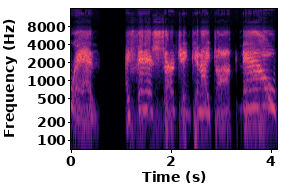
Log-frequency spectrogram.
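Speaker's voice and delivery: whisper-yelling. Voicing a goblin signing to a companion: whisper-yelling. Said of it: "whisper yelling".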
